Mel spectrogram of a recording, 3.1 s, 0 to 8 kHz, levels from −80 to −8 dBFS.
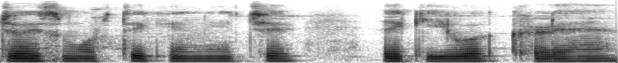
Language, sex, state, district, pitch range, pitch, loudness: Hindi, male, Jharkhand, Deoghar, 110-115 Hz, 110 Hz, -18 LUFS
